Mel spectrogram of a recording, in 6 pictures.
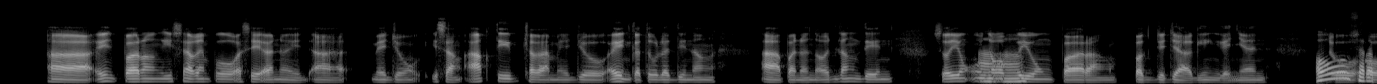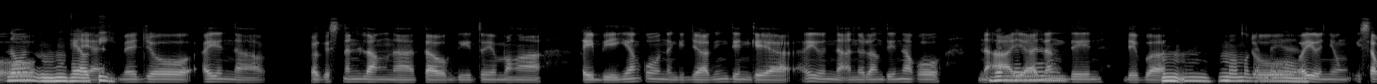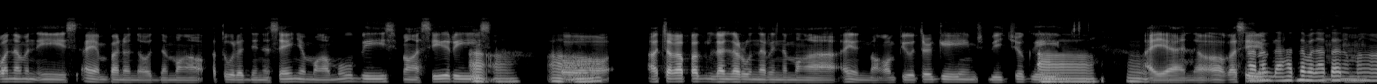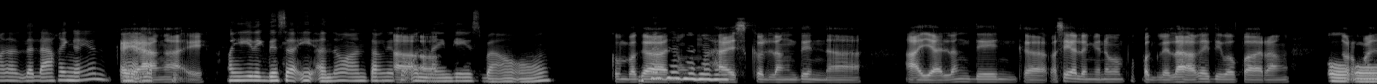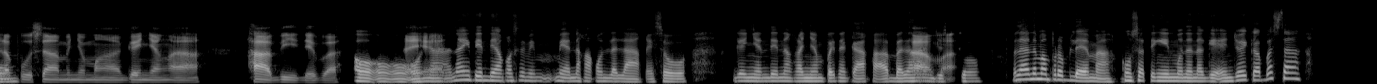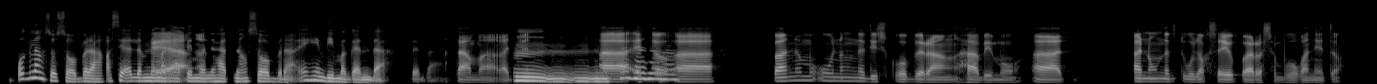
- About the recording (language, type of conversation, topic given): Filipino, unstructured, Ano ang paborito mong libangan?
- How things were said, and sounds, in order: tapping; other background noise; background speech; chuckle; chuckle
